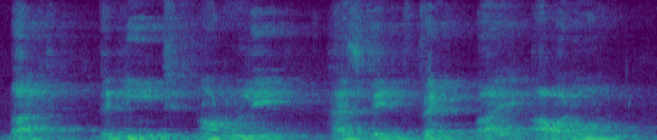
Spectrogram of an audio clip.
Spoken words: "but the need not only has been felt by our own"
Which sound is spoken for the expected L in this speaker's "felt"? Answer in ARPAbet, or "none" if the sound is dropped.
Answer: none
